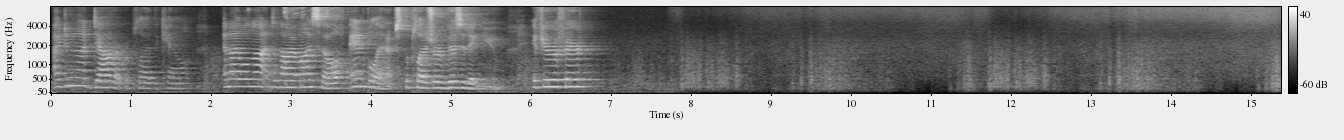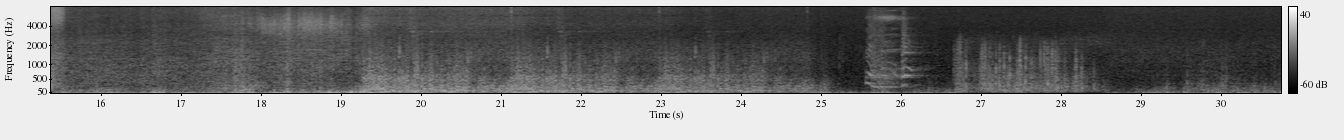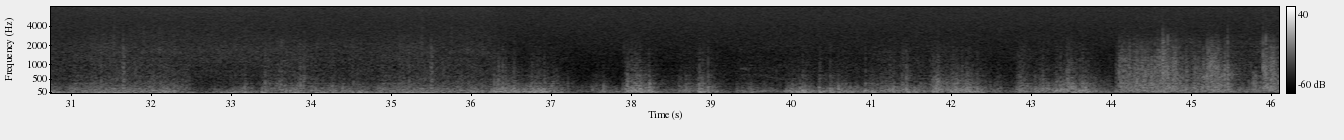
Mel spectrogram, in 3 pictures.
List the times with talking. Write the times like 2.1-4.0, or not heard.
0.0-6.7.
